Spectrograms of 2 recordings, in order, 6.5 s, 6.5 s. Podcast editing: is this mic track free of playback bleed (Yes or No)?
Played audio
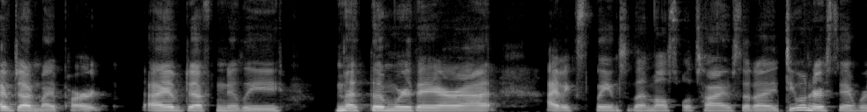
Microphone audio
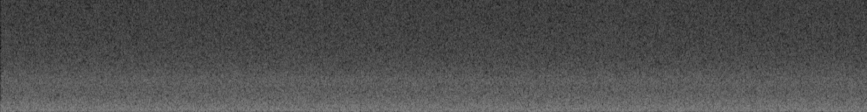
Yes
